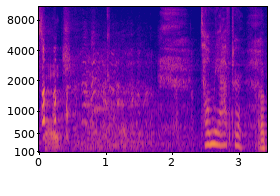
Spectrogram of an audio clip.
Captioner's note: audience laughing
